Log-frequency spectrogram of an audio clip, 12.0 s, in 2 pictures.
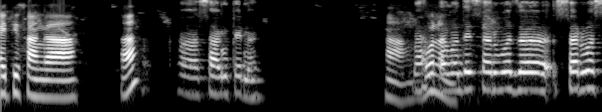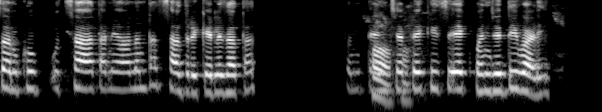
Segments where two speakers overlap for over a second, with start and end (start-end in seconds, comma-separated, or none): none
